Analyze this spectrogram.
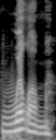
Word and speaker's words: Willem: the portrait and I I think that's pronounced Willem Dafoe is that correct yeah w-i-l-l yeah and I think I called him William before so sorry about that and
